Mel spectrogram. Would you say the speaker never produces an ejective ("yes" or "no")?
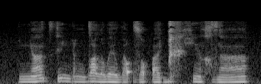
no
